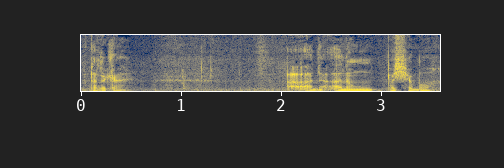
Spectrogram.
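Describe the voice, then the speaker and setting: A man with a Filipino accent playing a kind, sincere suitor in a radio drama, speaking deliberately. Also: mid-range voice, fairly even intonation, creaky, noisy background. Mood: earnest, tender. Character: kind, sincere older suitor confessing love to his housemaid.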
